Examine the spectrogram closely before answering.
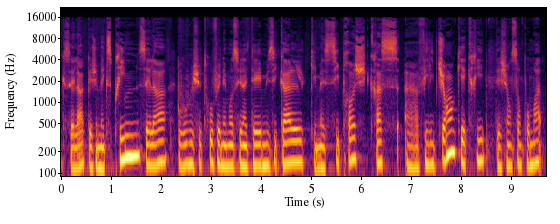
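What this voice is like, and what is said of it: Non-native French accent. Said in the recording (French): “Vous entendez avec mon accent que le français n'est pas ma première langue”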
